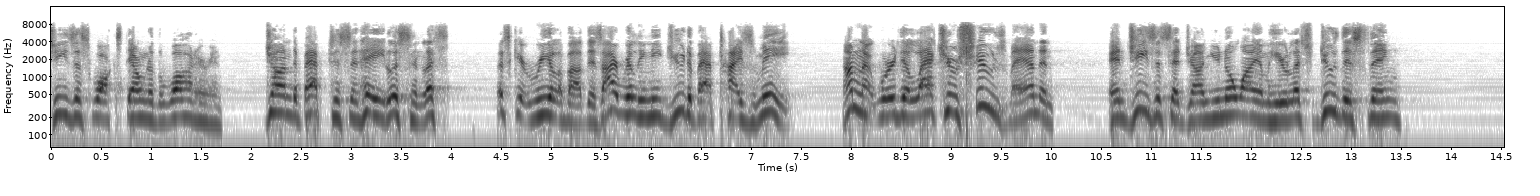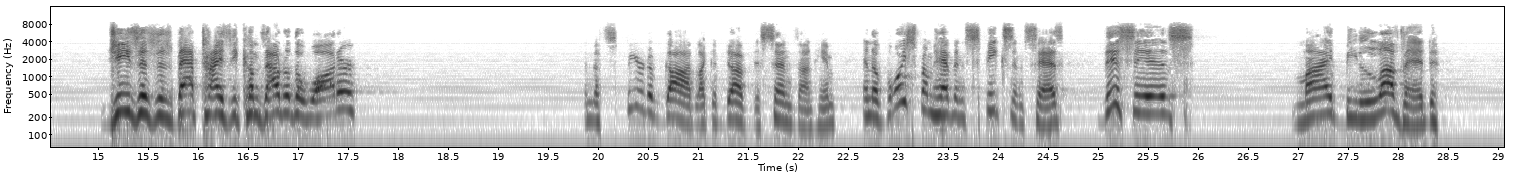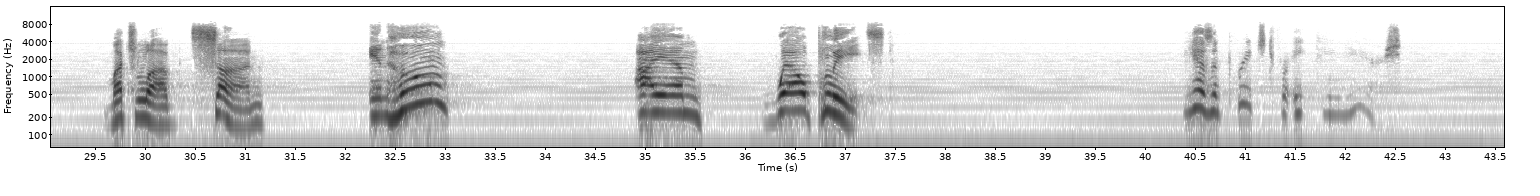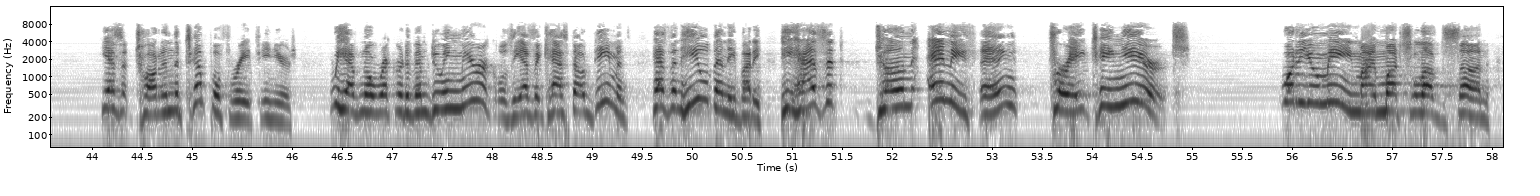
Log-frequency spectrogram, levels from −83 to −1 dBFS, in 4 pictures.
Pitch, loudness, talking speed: 195 Hz, -21 LUFS, 140 wpm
